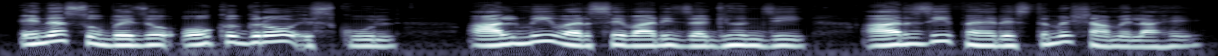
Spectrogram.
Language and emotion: Sindhi, neutral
